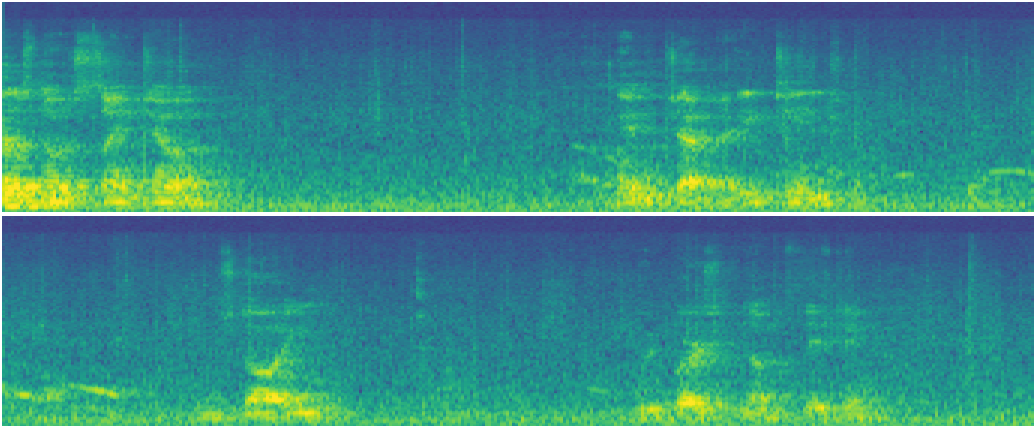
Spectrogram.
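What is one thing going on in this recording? An elderly man speaks slowly and calmly through a microphone in a large echoing hall.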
